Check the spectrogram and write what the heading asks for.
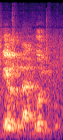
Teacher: idgham bila guna, yaitu dimasukkan dengan tanpa dengung, artinya langsung dibaca, ditekan langsung dibaca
